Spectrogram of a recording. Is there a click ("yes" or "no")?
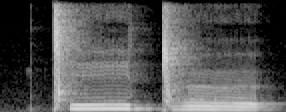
yes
